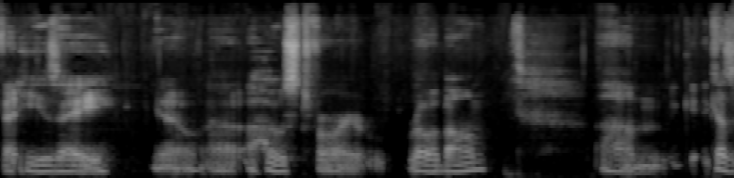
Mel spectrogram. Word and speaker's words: Rehoboam: I say Rehoboam. That's how it's pronounced in the Bible. It tells you exactly how to say it. It's Rehoboam, but they say it differently in the show, and I can't.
